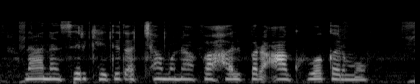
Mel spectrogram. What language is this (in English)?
Magahi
